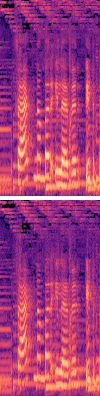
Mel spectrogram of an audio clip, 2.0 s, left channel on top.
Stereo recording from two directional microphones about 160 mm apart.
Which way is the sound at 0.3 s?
30° left (ahead or behind).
